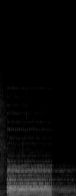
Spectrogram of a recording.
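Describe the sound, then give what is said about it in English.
A single bell rings, a steady metallic tone rich in overtones that holds for about a second, then cuts off sharply into a faint fading tail. “The bell invites me.”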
